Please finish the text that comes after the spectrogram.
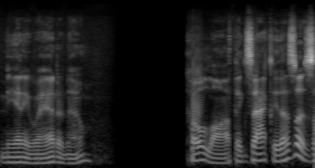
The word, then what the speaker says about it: Koloth: The O is silent. Well, they always say Coloth in the series.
